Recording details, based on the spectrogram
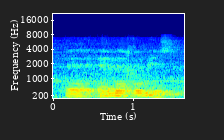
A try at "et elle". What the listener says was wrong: Et ne dis jamais est-elle. Attention, hein, je te dis tout le temps. La conjonction est, la prononciation de T, on ne la fait jamais.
